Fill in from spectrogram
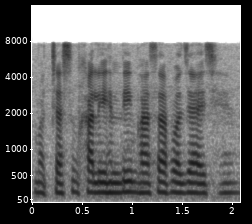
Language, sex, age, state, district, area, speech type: Maithili, female, 30-45, Bihar, Muzaffarpur, rural, spontaneous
